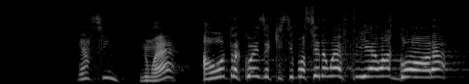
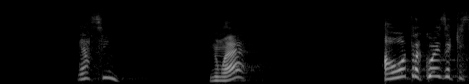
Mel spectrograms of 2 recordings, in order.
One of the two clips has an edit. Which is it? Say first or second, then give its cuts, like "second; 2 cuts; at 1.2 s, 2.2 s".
first; 2 cuts; at 1.3 s, 1.9 s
